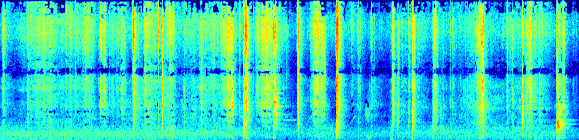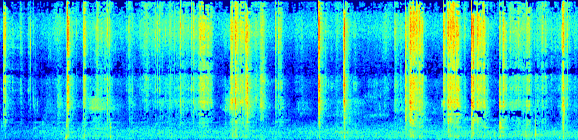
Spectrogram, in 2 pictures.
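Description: Long-handled spade digging into gravelly soil: irregular scrapes and sharp metallic clinks as the blade cuts in and strikes stones, the loudest about eleven seconds in.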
